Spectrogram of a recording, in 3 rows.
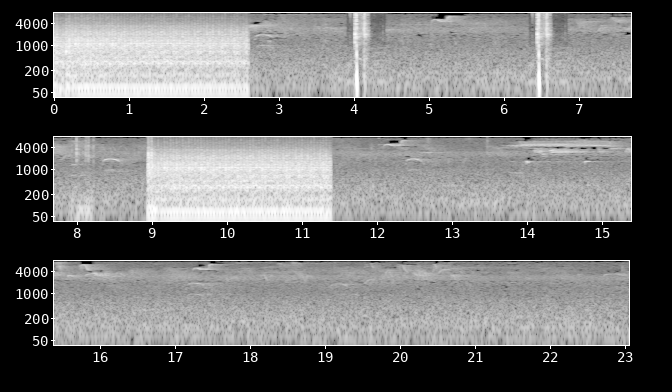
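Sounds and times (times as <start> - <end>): small electric motor running: 0.0 - 2.6
sharp clicks: 3.9 - 4.4, 6.4 - 6.8, 8.0 - 8.2.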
